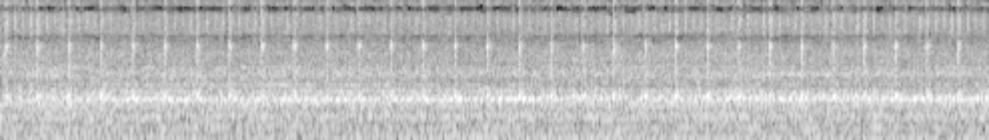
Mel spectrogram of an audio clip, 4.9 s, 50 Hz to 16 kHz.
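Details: R53 MINI Cooper engine at idle with light metallic ticking, roughly three per second, steady over a smooth idle; top-end tick, source unknown.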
